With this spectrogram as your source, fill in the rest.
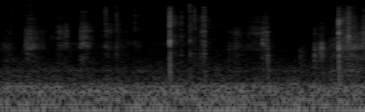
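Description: Scissors snipping through a sheet of shrink plastic while trimming earring designs, a series of quiet, close crisp cuts and scratchy rustles, with two sharper clicks standing out.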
